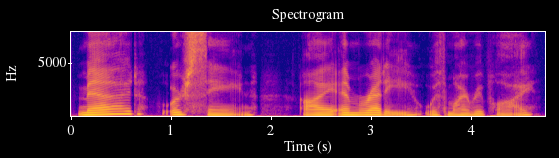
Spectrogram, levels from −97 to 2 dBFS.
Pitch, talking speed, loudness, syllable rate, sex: 185 Hz, 115 wpm, -19 LUFS, 2.9 syllables/s, female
